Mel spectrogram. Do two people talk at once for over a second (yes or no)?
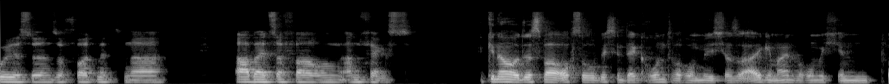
no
